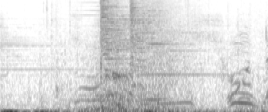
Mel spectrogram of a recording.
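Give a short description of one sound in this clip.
Steel swords clash with a sharp ringing clang.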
